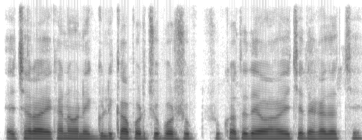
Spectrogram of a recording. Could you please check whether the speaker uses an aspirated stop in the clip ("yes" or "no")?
yes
